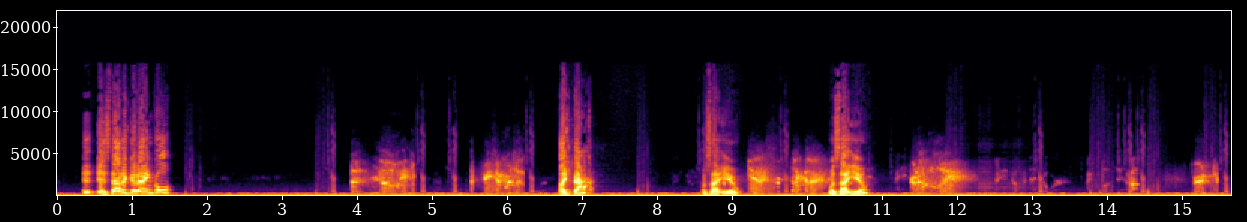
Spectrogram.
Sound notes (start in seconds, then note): 4.0 over Radio; 6.5 door closes; 8.9 over Radio; 11.5 over Radio; 14.7 over Radio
